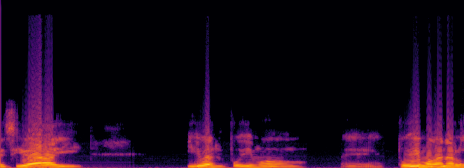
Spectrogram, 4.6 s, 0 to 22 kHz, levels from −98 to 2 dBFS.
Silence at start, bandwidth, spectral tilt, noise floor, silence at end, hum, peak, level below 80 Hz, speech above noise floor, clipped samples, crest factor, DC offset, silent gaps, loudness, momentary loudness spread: 0 s; 8.8 kHz; -7.5 dB/octave; -62 dBFS; 0 s; none; -12 dBFS; -46 dBFS; 41 dB; under 0.1%; 12 dB; under 0.1%; none; -22 LUFS; 24 LU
